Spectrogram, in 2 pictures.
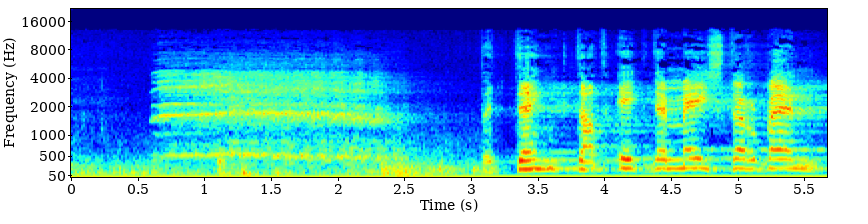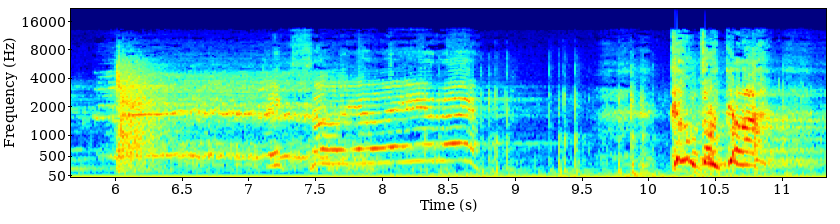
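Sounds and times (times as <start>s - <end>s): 
horse neighing: 0.6s - 2.6s, 5.8s - 8.2s
speech: 3.1s - 5.7s, 7.2s - 8.1s, 10.4s - 11.0s.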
